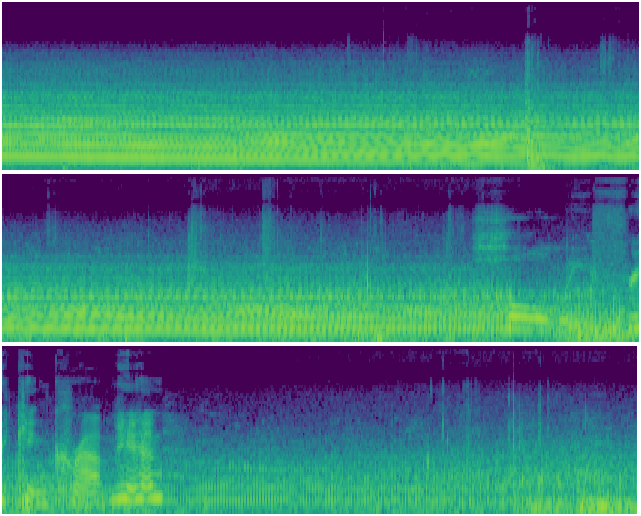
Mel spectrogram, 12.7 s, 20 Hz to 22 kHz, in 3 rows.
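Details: Older Federal Signal Model 2 siren with old CD box, test: tone sags and wavers like heck, never reaching full pitch, then winds down; motor struggling to reach speed. Brushes probably worn (suspected, not confirmed).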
